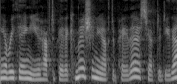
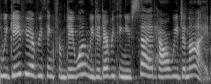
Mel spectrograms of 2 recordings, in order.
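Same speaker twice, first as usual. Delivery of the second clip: indignant protest; 7 semitones higher, 4 dB louder than usual. Retold or imitated. Retold confrontation with the lender.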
